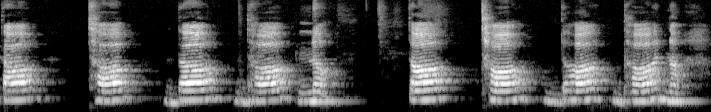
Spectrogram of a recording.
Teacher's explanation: दंत जो कि दांतों से टच हो, जीभ आपकी जब दांतों से टच होती है तो वो दंत व्यंजन कहलाते हैं।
